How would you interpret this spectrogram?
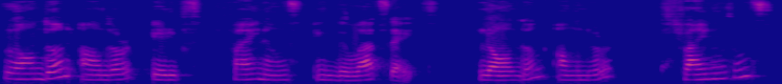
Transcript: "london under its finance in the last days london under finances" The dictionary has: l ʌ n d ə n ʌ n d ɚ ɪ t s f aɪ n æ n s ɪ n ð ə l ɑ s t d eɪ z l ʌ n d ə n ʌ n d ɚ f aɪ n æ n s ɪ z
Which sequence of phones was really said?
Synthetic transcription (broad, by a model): l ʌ n d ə n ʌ n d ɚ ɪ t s f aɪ n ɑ n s ɪ n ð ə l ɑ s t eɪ s l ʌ n d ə n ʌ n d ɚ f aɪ n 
